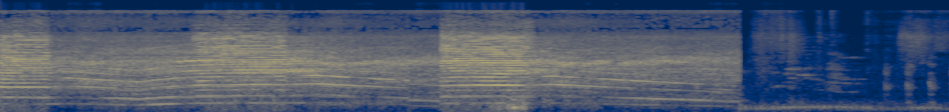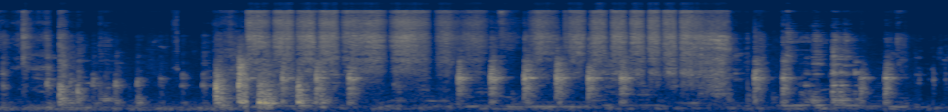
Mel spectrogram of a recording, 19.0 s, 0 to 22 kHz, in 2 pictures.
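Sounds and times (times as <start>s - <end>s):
hand sanding wood: 11.9s - 17.0s.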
